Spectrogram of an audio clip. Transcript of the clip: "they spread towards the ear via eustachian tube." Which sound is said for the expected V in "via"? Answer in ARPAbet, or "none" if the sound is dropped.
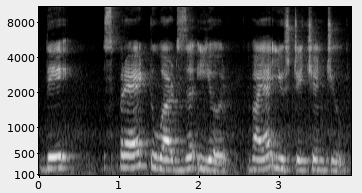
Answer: V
